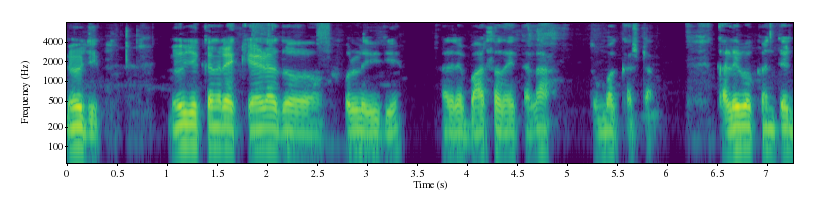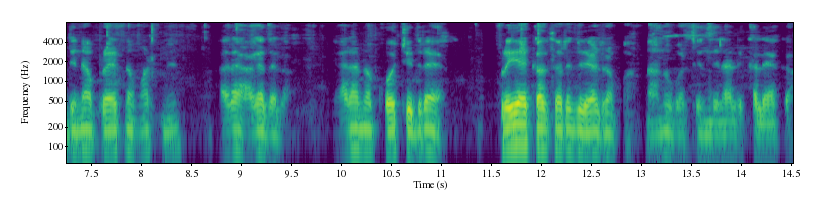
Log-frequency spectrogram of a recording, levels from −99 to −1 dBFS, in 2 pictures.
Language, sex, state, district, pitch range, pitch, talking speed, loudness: Kannada, male, Karnataka, Bellary, 85-95 Hz, 90 Hz, 135 wpm, -22 LUFS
